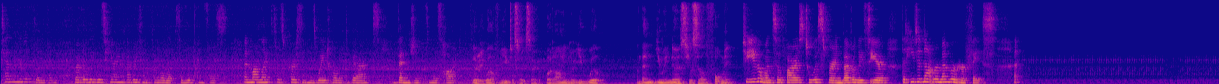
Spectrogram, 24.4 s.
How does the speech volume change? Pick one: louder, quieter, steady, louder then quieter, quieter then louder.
louder.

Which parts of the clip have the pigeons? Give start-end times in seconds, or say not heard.
not heard.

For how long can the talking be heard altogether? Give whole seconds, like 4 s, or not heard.
20 s.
